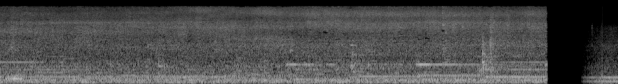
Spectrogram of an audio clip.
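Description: Food sizzling loudly and steadily on a teppanyaki griddle as a chef turns and chops chicken on it; the sound cuts off suddenly near the end.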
